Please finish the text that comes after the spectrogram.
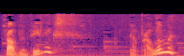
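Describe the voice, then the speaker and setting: An actor playing a smug, evasive gentleman suspect in a radio mystery, pompous and hesitant as he comes under pressure. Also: fairly high pitch, huge pitch swings, measured pace, highs cut off, loud music behind the voice. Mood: irritated. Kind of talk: radio mystery drama acting.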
